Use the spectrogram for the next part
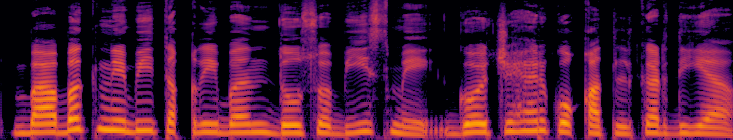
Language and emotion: Urdu, neutral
